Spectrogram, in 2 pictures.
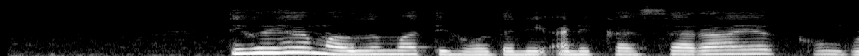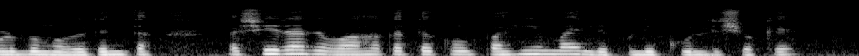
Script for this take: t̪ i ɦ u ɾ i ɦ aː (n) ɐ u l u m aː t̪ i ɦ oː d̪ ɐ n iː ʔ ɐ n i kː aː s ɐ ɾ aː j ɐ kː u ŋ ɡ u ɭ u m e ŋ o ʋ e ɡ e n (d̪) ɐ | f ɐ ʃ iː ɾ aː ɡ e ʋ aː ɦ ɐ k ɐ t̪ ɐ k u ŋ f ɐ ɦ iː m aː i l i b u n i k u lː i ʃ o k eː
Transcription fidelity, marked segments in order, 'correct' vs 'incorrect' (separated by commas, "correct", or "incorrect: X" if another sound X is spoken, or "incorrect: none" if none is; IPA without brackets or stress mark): incorrect: m, incorrect: t̪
